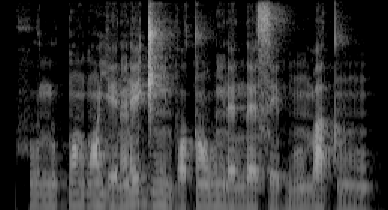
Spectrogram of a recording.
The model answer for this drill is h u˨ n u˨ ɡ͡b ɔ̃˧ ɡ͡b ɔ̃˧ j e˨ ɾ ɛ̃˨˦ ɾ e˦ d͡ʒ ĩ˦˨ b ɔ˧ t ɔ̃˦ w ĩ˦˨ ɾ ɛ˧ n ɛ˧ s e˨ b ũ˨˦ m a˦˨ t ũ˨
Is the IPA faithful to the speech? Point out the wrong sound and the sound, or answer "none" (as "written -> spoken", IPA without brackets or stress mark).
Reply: none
